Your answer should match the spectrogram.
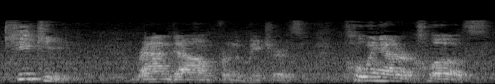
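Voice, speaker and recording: A man giving a dramatic live reading of a short story, with measured, deliberate phrasing and pauses. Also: mid-range voice, animated. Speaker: story reader at a live literary event. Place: indoor event venue before a live audience. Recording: echoey room, distant mic, noisy background.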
